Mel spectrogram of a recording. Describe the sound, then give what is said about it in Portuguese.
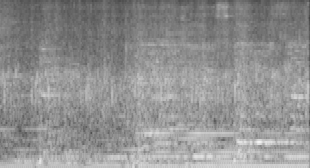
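An audience applauds God and the name of Jesus, a dense wash of many hands clapping loudly and continuously, with sustained musical tones droning underneath throughout. “Vamos aplaudir nosso Deus. Oh. Nós aplaudimos o teu nome, Jesus.”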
